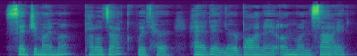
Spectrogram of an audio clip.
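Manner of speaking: ordinary delivery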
